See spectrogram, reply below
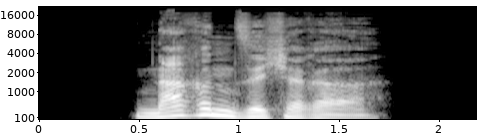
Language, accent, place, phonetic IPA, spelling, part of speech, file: German, Germany, Berlin, [ˈnaʁənˌzɪçəʁɐ], narrensicherer, adjective, De-narrensicherer.ogg
- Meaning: 1. comparative degree of narrensicher 2. inflection of narrensicher: strong/mixed nominative masculine singular 3. inflection of narrensicher: strong genitive/dative feminine singular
